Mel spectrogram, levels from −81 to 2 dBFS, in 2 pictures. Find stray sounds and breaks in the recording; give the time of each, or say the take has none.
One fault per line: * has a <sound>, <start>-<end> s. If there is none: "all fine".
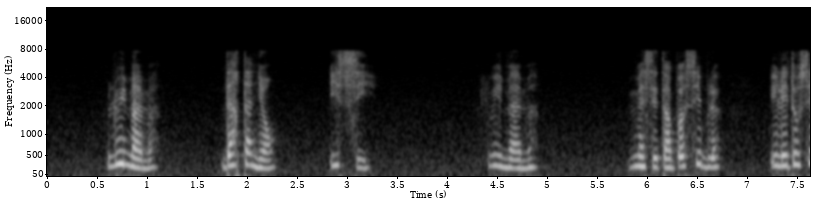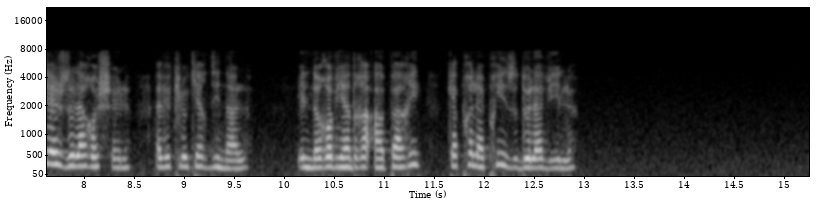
all fine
